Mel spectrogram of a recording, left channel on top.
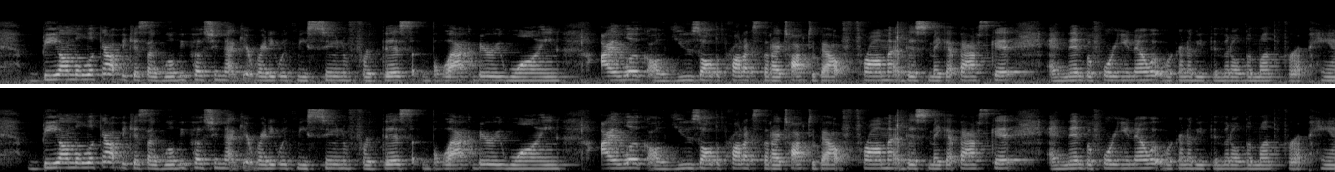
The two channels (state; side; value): noise; left; rumble, 20 dB below the sound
